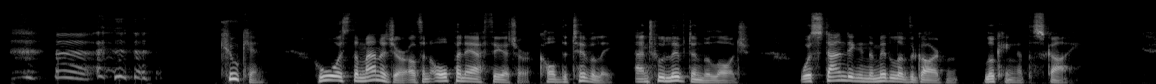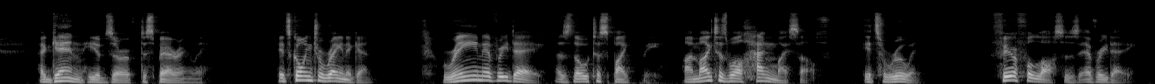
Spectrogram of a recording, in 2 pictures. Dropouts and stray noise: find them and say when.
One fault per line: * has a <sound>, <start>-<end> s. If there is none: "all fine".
* has a laugh, 0.1-1.6 s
